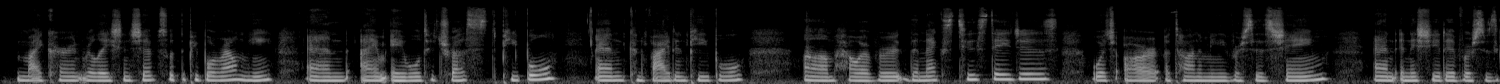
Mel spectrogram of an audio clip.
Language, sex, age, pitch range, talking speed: English, female, 20-39, 180-200 Hz, 130 wpm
